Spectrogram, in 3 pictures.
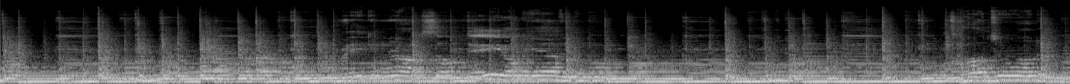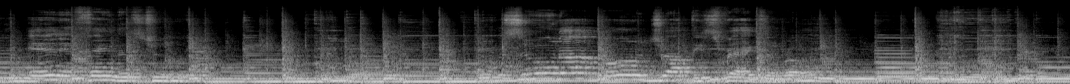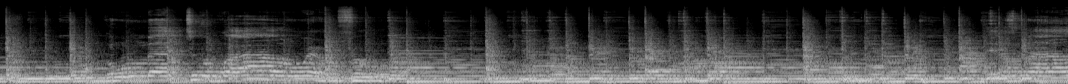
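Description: Live instrumental passage on lap slide guitar, its notes gliding up and down every few seconds, over a steady hand-drum beat.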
